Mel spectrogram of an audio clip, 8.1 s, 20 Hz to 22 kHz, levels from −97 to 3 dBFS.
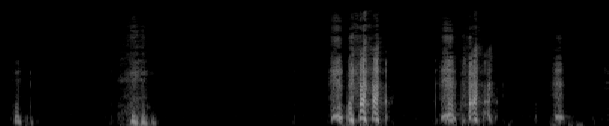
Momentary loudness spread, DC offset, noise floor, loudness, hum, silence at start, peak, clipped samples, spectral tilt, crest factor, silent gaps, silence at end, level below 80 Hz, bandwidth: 20 LU; under 0.1%; -86 dBFS; -44 LUFS; none; 0.2 s; -20 dBFS; under 0.1%; -5 dB/octave; 28 dB; none; 0.6 s; -78 dBFS; 16 kHz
